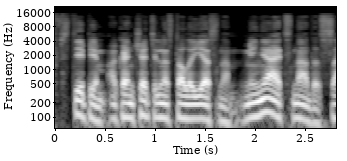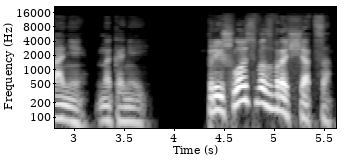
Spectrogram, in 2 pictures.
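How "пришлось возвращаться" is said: usual speaking voice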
